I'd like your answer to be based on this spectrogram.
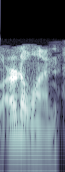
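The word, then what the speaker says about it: Erdoğan: Let's hope that Erdogan, I always call him Erdogan, you know, but I guess they, Erdogan. You know, heard it. They use that G as like a W, Erdogan.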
